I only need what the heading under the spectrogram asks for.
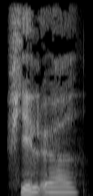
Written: fjeldørred

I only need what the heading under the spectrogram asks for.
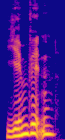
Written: hjemvenden

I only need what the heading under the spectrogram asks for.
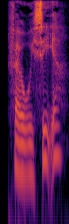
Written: favorisere

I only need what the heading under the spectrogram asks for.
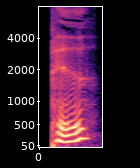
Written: padde

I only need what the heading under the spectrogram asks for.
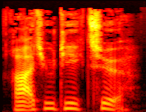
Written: radiodirektør

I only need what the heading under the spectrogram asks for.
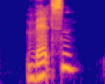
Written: vals

